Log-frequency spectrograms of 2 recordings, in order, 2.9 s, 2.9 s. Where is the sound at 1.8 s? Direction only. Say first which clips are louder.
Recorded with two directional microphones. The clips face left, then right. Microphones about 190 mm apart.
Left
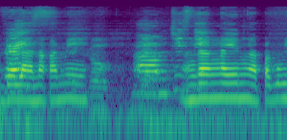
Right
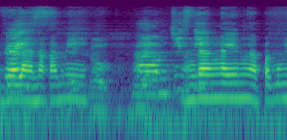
Left 2 dB; centre (ahead or behind).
